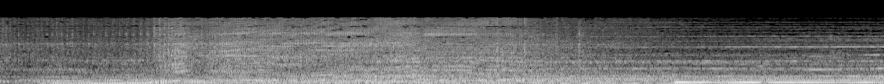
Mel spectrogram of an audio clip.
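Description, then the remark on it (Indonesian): A motorcycle engine runs loud throughout, revving and rising in pitch as it pulls away at night to deliver an order to an apartment, then settling into a steady low drone near the end. No voices. “Akhirnya aku berangkat menggunakan sepeda motor untuk mengirimkan orderan ke apartemen itu.”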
